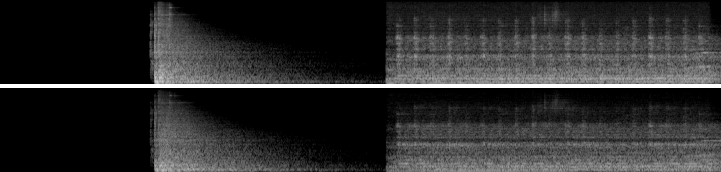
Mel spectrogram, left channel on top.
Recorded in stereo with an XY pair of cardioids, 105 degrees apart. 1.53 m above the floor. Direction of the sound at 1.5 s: 65° left.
